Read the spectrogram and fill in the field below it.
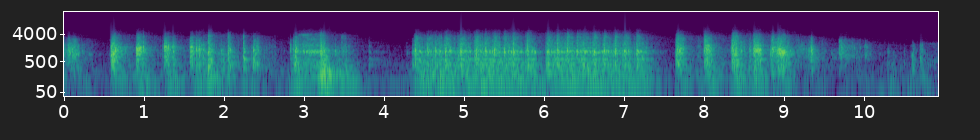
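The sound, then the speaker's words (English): Typewriter keys clack in quick, uneven bursts with short pauses, then a long unbroken run of rapid strikes before choppier bursts return. A typewriter is being tested against a forged letter in a police forgery division. Loud, sharp mechanical clicks with no voices. “Now, let's check it against the forged letter. The capitals print evenly.”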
